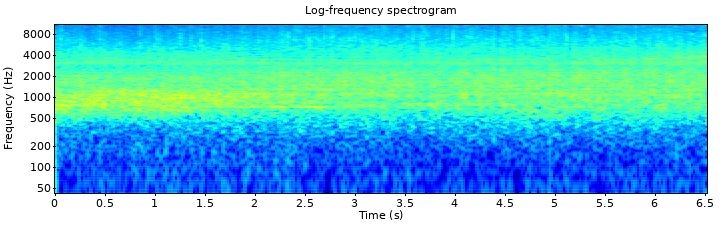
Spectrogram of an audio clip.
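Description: Large theatre audience applauding, a dense, steady wash of clapping that holds at one level throughout.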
